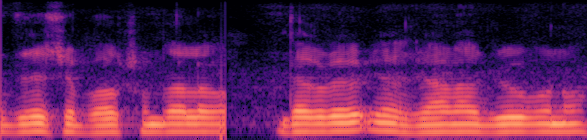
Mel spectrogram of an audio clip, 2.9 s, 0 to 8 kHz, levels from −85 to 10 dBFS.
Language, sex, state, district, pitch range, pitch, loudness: Garhwali, male, Uttarakhand, Tehri Garhwal, 115-120 Hz, 120 Hz, -14 LUFS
